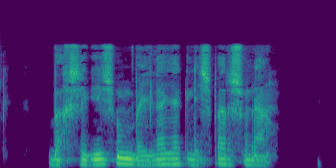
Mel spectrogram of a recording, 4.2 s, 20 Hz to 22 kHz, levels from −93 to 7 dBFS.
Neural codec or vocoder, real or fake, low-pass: none; real; 7.2 kHz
